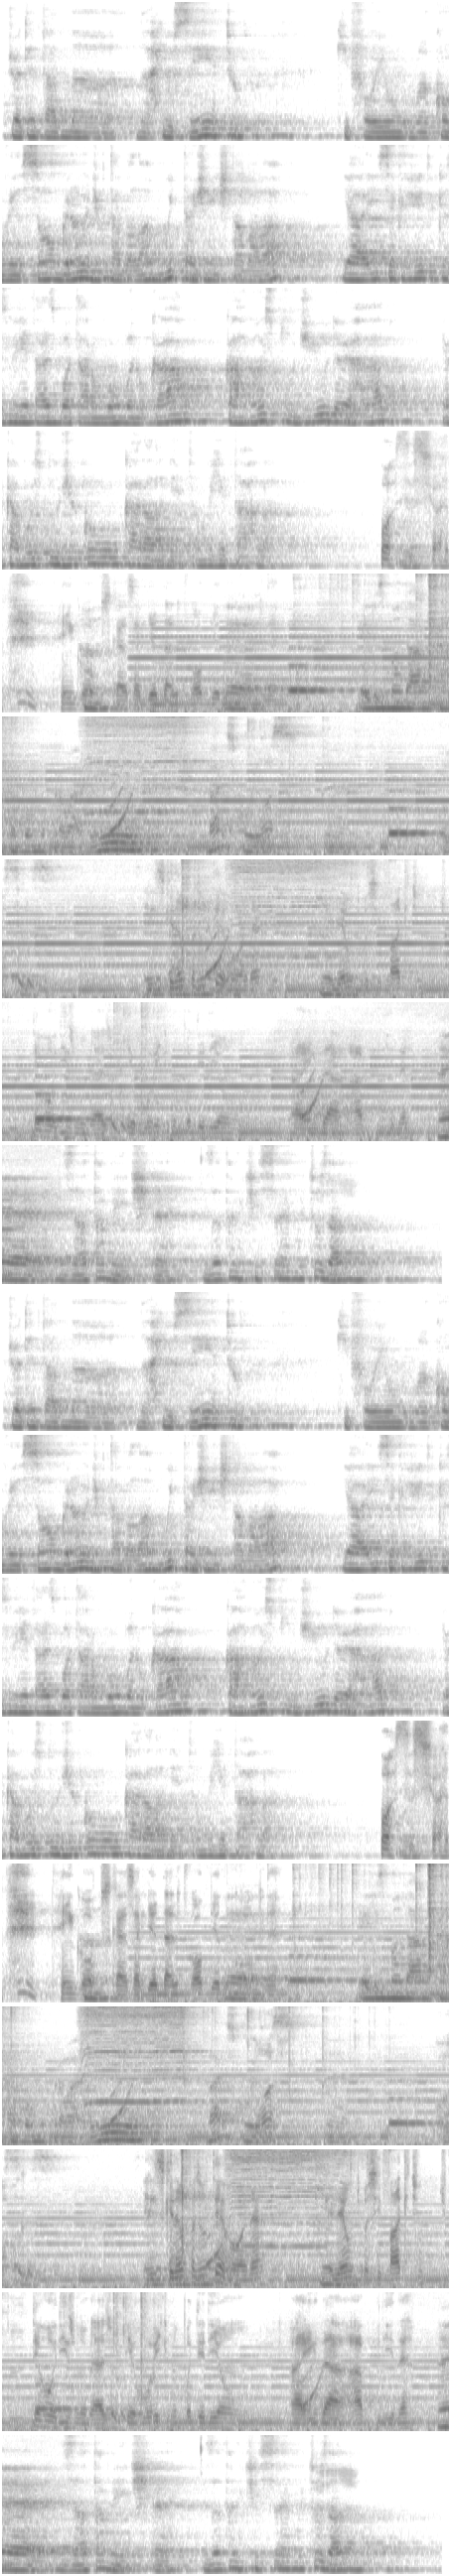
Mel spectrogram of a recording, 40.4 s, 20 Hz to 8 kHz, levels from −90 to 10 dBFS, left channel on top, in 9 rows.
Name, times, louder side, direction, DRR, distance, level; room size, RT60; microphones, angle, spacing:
voice 1, 0.1-2.5 3.4-7.3 7.9-10.9 11.3-13.0 13.4-16.3 17.5-17.7 18.8-19.1 20.2-20.7 21.6-24.0 24.5-25.5 25.7-26.1 26.9-27.6 28.4-29.4 30.1-30.6 35.9-39.7, equal, ahead, 1 dB, 1.1 m, -45 dB
voice 2, 17.3-20.8 22.5-22.7 25.0-25.3 26.8-27.2 28.4-29.7 30.3-31.3 31.6-34.0 34.4-35.6 39.1-39.5, right 5 dB, 35° right, 17 dB, 0.4 m, -47 dB
Camera, 19.1-34.5, right 8 dB, 70° right, 2.0 m, -47 dB
sound 1, 19.3-36.1, left 5 dB, 55° left, 1.0 m, -48 dB
sound 2, 20.6-36.6, equal, 30° left, 2.6 m, -60 dB
29.0 x 28.5 x 3.5 m, 2.6 s
head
